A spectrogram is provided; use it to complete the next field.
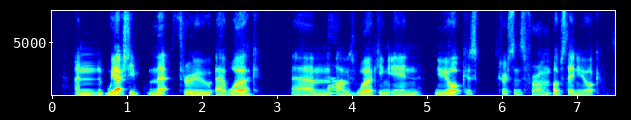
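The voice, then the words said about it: Northern English accent. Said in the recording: “you can tell by my accent that I'm definitely not a native of New York or America ... I'm actually from England, the north of England, a place called York”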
